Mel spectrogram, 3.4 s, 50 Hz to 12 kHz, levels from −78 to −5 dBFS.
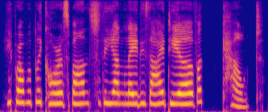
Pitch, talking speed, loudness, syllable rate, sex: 305 Hz, 195 wpm, -17 LUFS, 5.7 syllables/s, female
